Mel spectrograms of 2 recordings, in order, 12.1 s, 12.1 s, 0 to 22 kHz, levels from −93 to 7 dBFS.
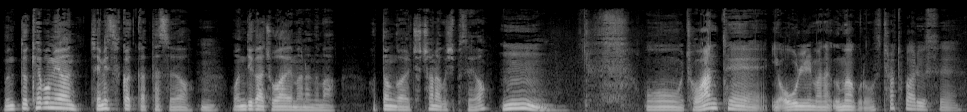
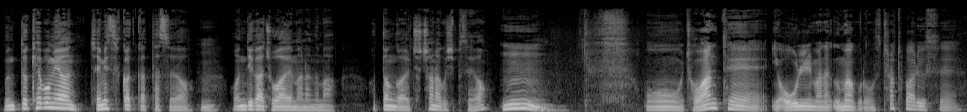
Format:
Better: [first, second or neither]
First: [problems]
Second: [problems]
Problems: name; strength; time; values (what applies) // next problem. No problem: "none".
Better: second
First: garbled, watery; slightly; nothing above 15.5 kHz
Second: none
